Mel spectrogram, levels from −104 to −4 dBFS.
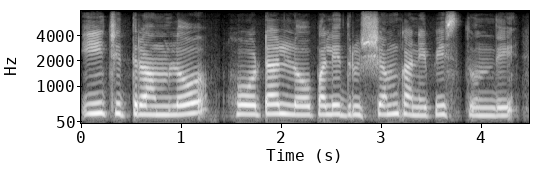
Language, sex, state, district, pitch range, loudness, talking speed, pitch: Telugu, female, Telangana, Hyderabad, 230-255 Hz, -15 LUFS, 80 wpm, 245 Hz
